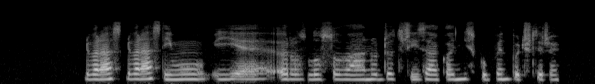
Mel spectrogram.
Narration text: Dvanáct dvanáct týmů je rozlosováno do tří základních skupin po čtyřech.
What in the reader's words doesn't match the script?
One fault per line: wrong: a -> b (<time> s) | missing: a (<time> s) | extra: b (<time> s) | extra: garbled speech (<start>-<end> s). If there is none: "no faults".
no faults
